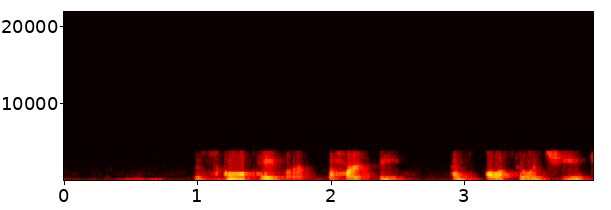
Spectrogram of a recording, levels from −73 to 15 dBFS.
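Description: G.726 ADPCM damage runs through the whole clip. The speech is coded as a few bits of difference from an adaptive prediction, and the harsh, rasping hiss that tracks its level fits the 24 kbit/s rate. Nothing above 4 kHz survives.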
